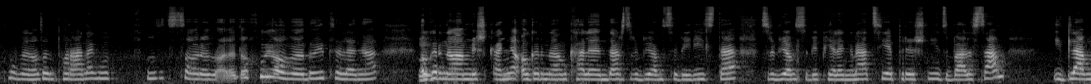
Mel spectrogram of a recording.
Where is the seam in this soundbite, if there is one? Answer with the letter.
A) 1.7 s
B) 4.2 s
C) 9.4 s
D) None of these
B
